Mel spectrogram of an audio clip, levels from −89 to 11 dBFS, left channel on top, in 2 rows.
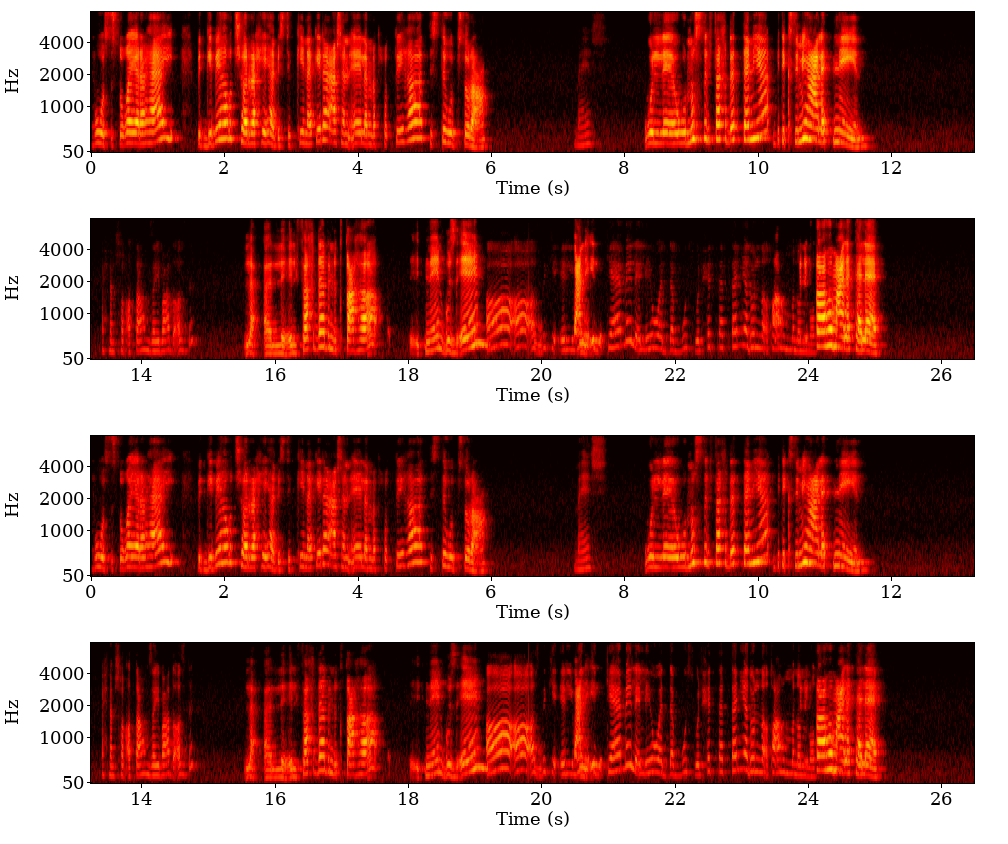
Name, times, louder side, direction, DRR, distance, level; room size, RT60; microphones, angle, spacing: voice 1, 0.0-5.9 8.3-11.6 15.5-17.6 18.0-19.2 20.5-20.9 23.5-23.6 24.1-25.1, left 6 dB, 90° left, 1.0 m, -29 dB
voice 2, 7.2-7.7 13.4-14.8 19.2-20.7 21.0-24.1, right 4 dB, 80° right, 1.5 m, -42 dB
10.0 x 7.5 x 7.4 m
head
